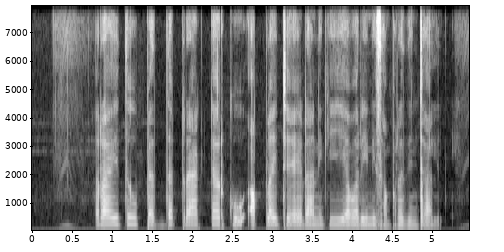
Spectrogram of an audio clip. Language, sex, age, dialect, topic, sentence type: Telugu, female, 31-35, Central/Coastal, agriculture, question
